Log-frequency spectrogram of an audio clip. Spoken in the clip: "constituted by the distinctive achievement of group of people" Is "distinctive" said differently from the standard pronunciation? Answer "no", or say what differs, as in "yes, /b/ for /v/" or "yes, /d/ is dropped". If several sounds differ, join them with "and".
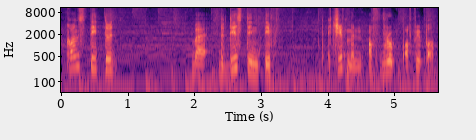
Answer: yes, /k/ is dropped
